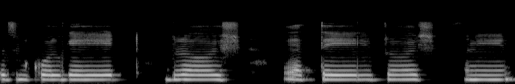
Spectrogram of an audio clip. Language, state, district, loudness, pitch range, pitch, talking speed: Bhili, Maharashtra, Dhule, -23 LUFS, 220-225 Hz, 220 Hz, 70 wpm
